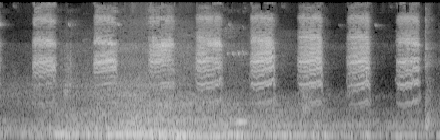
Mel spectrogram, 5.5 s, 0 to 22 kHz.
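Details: Common iora, locally called cipoh sirtu, singing loudly and actively: high, bright phrases with quick rising whistled strokes, each about half a second, repeated roughly every 0.7 seconds over a steady low rumbling hum.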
